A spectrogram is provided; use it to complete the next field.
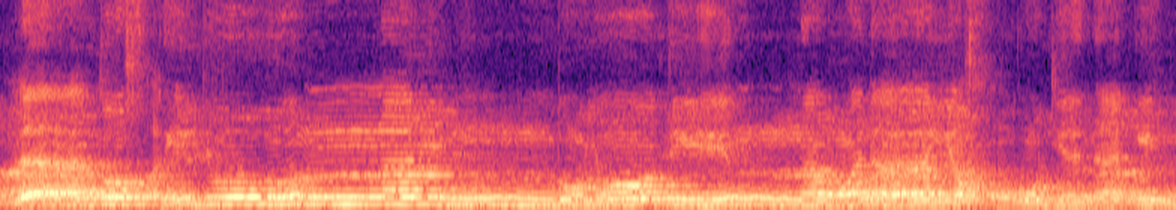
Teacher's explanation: ada gesekan di akar lidah dan dinding tenggorokan sehingga ada bunyi dengkur ya, sedikit ngorok tuh. Tapi di sini ngoroknya jangan ditekan ya, jangan ditekan terlalu kuat. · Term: huruf kha sukun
